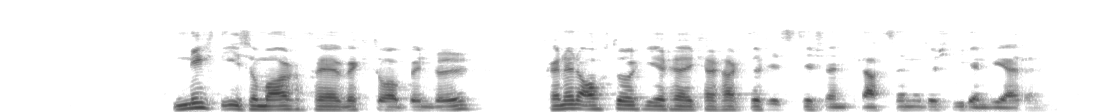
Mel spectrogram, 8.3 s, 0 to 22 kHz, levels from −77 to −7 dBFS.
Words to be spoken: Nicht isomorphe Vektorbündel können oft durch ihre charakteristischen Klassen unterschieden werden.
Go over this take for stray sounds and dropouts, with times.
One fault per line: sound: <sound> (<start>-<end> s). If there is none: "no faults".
no faults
